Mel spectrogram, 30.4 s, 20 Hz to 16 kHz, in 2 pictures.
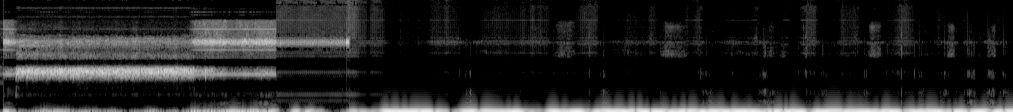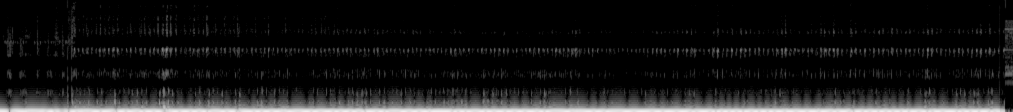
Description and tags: Recording ship main Engine is tricky,because the machine hall is filled by noise from a lot of diesel Engines e.g. Electric Power Whatever ou try, you cannot record to get same effects as you hear waking around on a big ship. I placed the microphone Close to thhe combustion tube system. The 38,000 HP Engine belongs to 200 meters long M/S Petunia.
